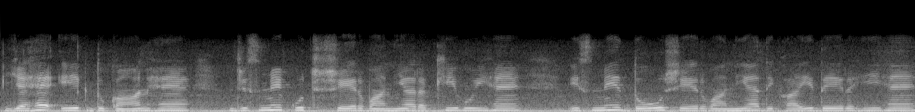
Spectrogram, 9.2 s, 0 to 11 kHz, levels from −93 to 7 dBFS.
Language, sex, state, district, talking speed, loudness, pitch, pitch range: Hindi, female, Punjab, Fazilka, 110 wpm, -16 LUFS, 195 Hz, 175-205 Hz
